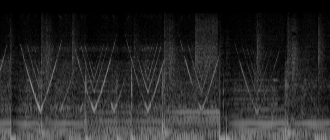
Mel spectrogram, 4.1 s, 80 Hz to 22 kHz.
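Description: A Teenage Engineering PO-33 K.O! sampler playing back a sampled chop as a loop. Held pitched tones are cut by repeated swooping pitch dips that drop and rise straight back, several times in four seconds, with a few drum hits among them.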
